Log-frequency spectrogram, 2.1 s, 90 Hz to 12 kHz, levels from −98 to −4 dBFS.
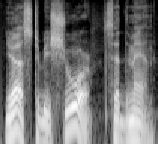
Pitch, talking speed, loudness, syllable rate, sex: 105 Hz, 200 wpm, -16 LUFS, 3.8 syllables/s, male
